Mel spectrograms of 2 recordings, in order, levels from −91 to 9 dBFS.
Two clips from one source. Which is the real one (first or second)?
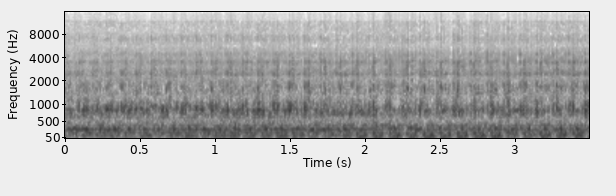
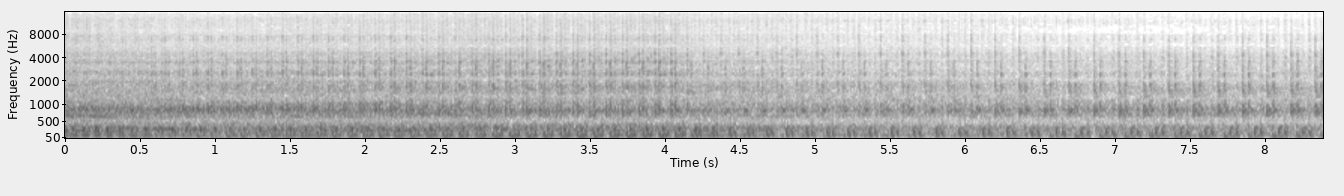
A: second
